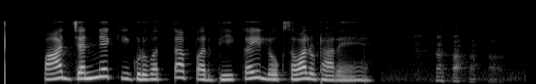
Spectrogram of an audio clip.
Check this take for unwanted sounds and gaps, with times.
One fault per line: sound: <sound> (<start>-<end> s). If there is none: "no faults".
sound: laugh (4.1-5.1 s)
